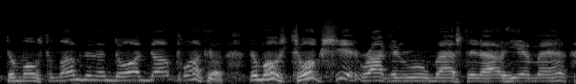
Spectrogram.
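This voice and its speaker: A man on CB radio talking in a drawn-out, preachy hype-man way. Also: medium pitch, lo-fi sound, a little hiss or hum. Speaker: CB radio operator. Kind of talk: CB radio chatter.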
